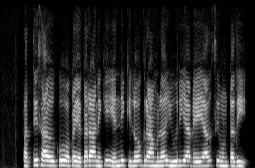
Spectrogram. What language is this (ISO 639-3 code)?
tel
